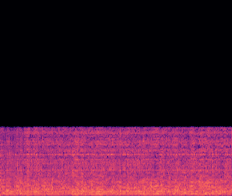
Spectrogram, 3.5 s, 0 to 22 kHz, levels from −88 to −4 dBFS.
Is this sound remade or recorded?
remade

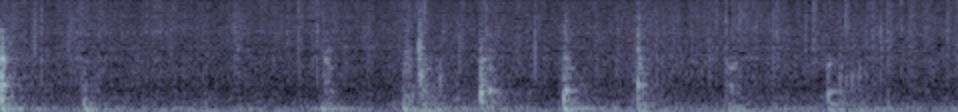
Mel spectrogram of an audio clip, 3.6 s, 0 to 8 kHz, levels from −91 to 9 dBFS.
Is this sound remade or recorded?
recorded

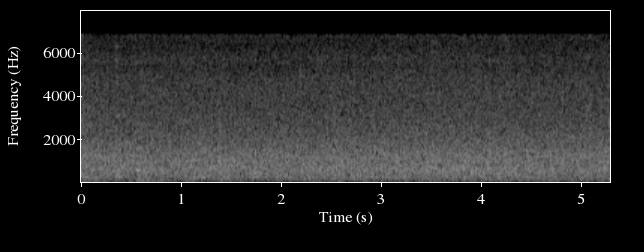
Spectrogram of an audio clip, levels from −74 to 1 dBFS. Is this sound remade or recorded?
recorded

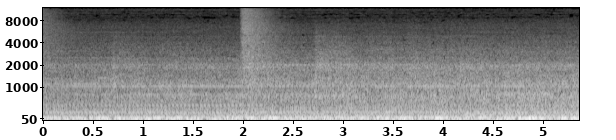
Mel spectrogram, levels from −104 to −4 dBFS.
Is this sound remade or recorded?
remade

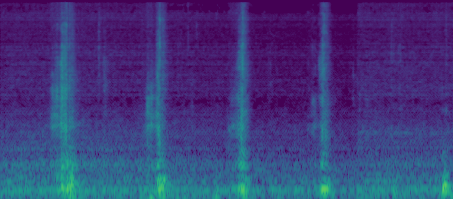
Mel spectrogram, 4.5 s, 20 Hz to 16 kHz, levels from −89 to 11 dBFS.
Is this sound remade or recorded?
remade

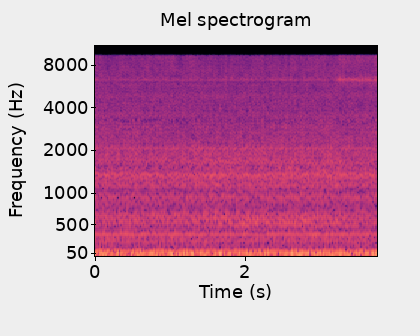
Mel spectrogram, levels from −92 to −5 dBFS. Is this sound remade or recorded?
remade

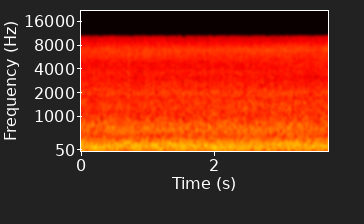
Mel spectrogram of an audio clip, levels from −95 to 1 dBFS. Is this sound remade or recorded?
recorded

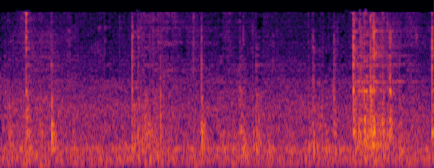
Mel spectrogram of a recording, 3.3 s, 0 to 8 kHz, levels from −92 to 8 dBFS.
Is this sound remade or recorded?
remade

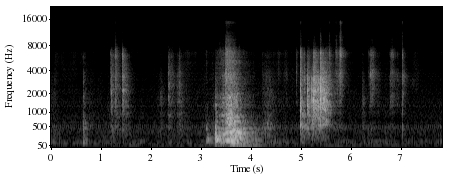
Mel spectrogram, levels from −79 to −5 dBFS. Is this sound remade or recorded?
remade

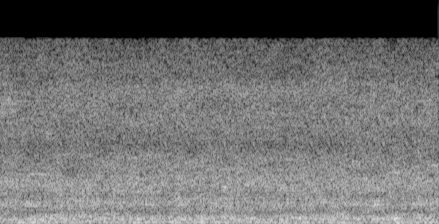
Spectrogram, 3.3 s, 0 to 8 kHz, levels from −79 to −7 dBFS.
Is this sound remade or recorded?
remade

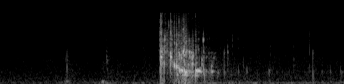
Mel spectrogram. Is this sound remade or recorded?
recorded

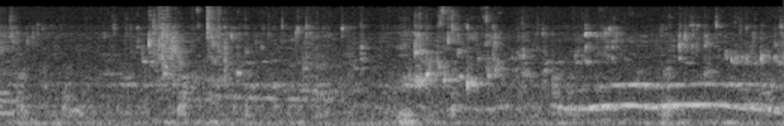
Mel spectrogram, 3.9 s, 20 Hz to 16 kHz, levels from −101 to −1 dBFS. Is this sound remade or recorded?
recorded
